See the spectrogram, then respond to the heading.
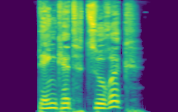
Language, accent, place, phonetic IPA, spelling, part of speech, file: German, Germany, Berlin, [ˌdɛŋkət t͡suˈʁʏk], denket zurück, verb, De-denket zurück.ogg
- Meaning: second-person plural subjunctive I of zurückdenken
